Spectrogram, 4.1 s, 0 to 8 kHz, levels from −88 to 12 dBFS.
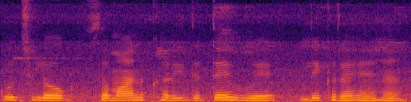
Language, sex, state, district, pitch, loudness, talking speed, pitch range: Hindi, female, Uttar Pradesh, Lucknow, 180 Hz, -16 LUFS, 115 wpm, 170-195 Hz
